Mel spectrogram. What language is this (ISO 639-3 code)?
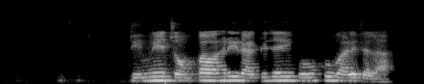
ori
